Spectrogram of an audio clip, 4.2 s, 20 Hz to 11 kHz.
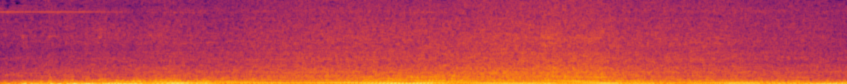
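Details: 2004 Mercury Monterey 4.2 revving with oxygen sensor removed to relieve a suspected clogged cat: deep, slightly uneven rumble, smoother and no intake popping; underlying misfire source not yet found.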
